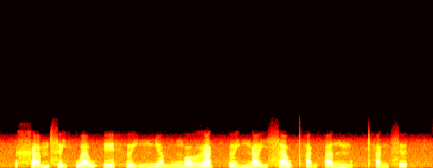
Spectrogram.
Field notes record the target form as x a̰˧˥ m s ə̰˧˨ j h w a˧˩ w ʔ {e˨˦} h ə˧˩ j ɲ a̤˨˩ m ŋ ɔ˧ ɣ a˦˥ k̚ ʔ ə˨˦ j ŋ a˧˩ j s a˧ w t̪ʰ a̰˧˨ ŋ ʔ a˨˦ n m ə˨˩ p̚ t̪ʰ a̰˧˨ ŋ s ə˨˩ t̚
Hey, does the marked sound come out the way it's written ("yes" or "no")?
yes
